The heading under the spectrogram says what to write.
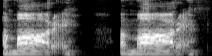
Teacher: I'm gonna hold out that second a a little bit longer than the first one · So if we look at this Latin word that I've written at the bottom of this slide, we see it's spelled A-M, long A, R-E. The first A is short, the second A is long, so I'm going to hold out that second A a little bit longer than the first one. · First A short, second A long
